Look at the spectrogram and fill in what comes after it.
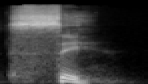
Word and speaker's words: ces: And the plural version is c'est. C-E-S. C'est. C'est. Now be careful not to confuse c'est, C-E-S, with se, which sounds identical but is spelled S-E-S.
